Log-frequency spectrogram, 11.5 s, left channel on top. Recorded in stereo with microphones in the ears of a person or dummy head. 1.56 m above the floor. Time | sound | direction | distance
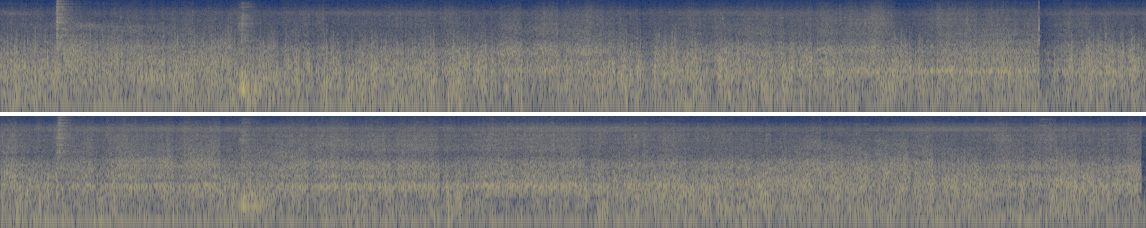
0.6 | a ringtone | 45° left (ahead or behind) | 1.8 m
2.4 | a drawer | 20° left (ahead or behind) | 0.8 m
